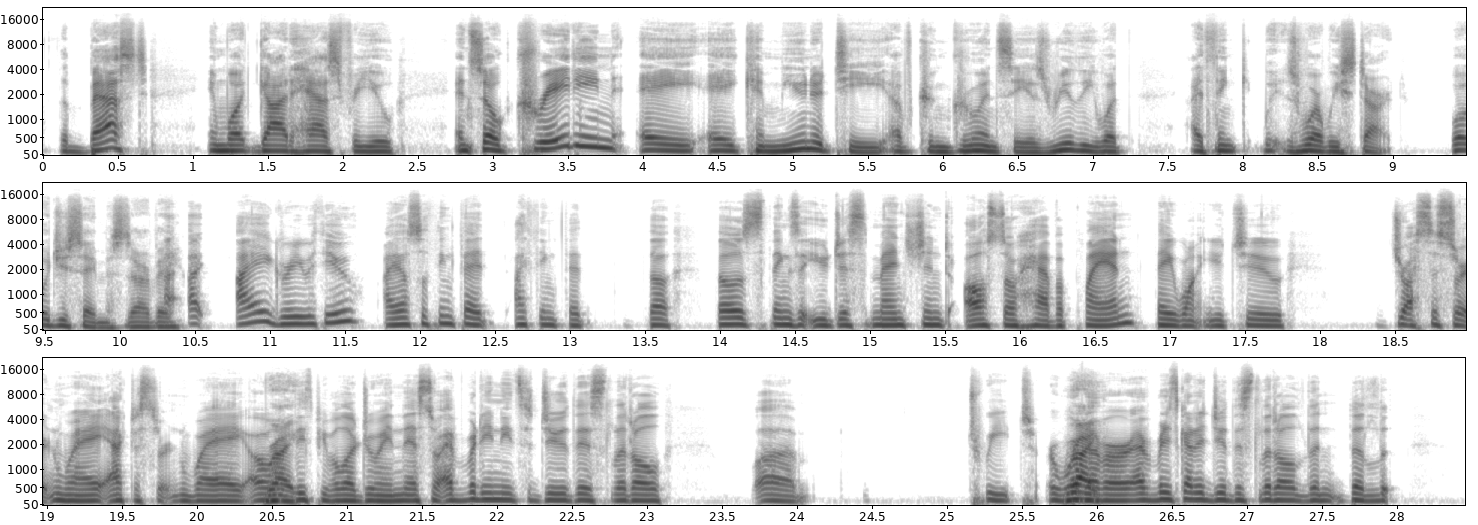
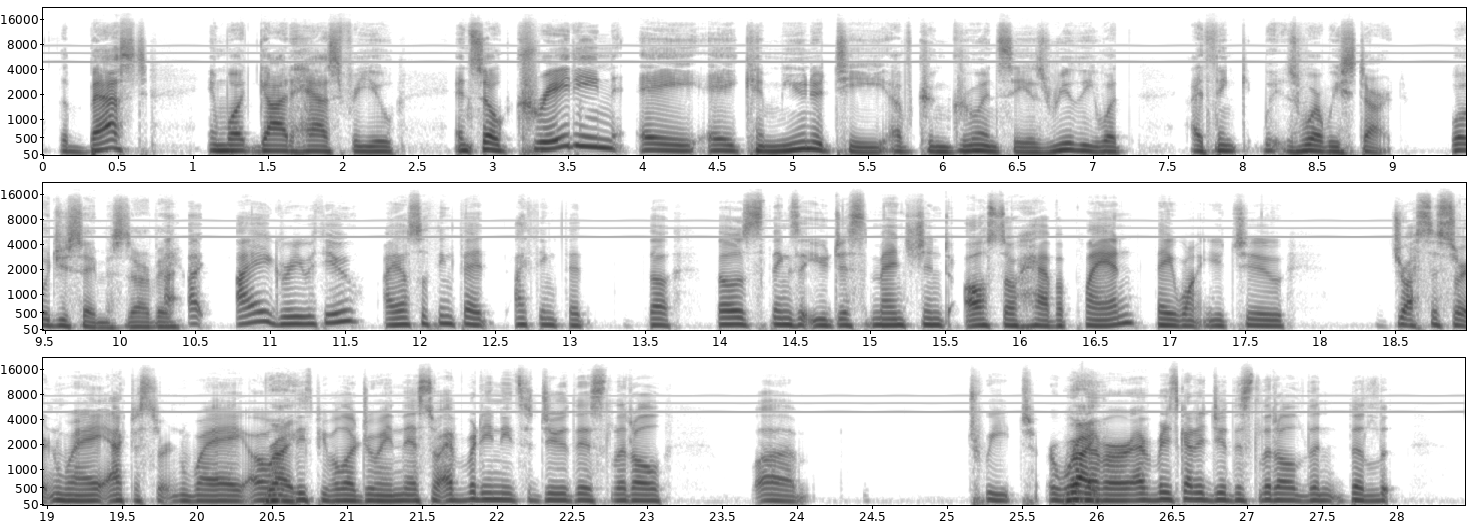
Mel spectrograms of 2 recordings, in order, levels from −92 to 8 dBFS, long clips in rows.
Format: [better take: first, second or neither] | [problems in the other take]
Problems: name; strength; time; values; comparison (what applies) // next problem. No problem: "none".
first | high-pitched whine; faint; throughout; 5 kHz, 25 dB below the speech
